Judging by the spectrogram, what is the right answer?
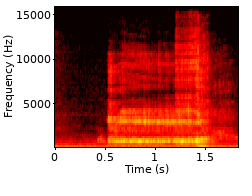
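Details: Imitated snoring in a Korean sleep-health demonstration on snoring and sleep apnea, with a discussion of how the soft palate and throat tissues collapse during sleep; simulated, not real, snoring.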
